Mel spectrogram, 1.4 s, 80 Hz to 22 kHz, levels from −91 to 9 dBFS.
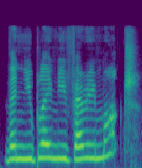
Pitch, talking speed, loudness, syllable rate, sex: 315 Hz, 250 wpm, -15 LUFS, 6.3 syllables/s, female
